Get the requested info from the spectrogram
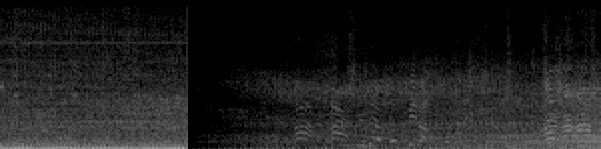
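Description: Street sound: a motor vehicle engine running steadily with a low hum, cut off abruptly about two seconds in. Voices and chatter then fade back in and grow louder.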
